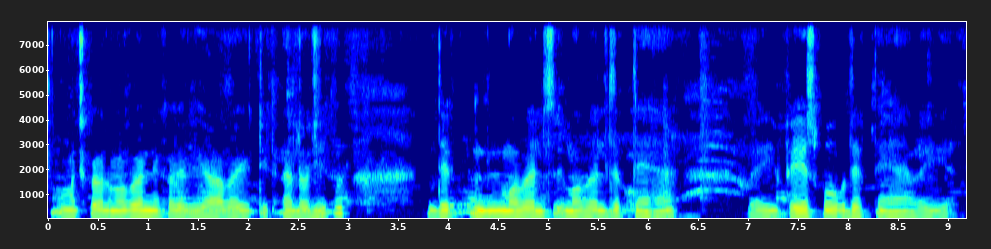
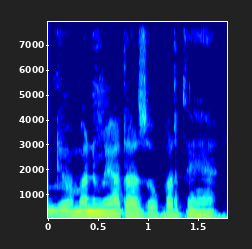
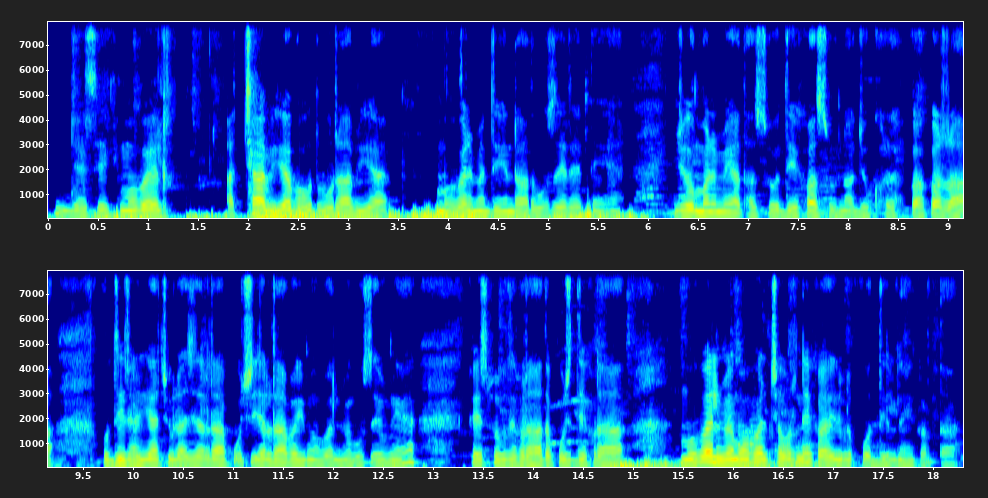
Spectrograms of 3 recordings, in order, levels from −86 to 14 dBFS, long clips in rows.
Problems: background sounds at intervals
